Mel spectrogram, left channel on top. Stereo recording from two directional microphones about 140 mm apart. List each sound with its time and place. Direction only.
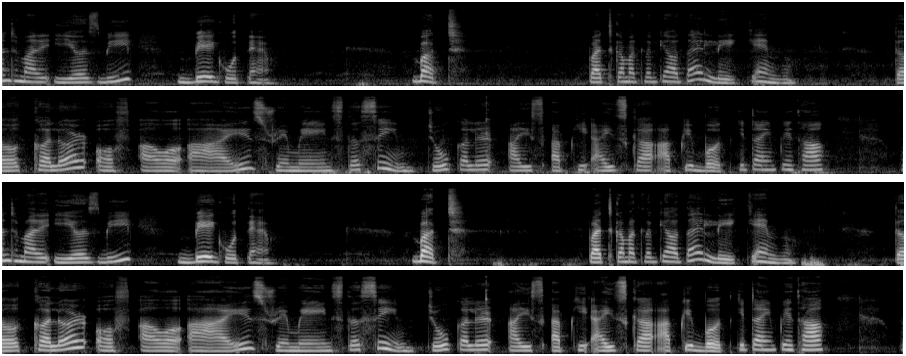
0.0 s a woman's voice: 30° right (ahead or behind)
0.7 s a woman's voice: 20° right (ahead or behind)
4.2 s a woman's voice: 40° right (ahead or behind)
5.9 s a woman's voice: 35° right (ahead or behind)
8.9 s a woman's voice: 30° right (ahead or behind)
